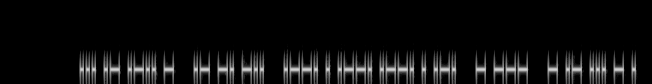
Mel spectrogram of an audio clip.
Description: Morse code, heard as a keyed tone, about 40 wpm, 700 Hz. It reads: SALT AND PEPPER TO TASTE
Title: Sets of 5 Words 40wpm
